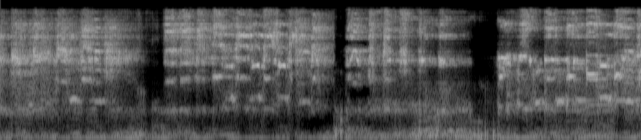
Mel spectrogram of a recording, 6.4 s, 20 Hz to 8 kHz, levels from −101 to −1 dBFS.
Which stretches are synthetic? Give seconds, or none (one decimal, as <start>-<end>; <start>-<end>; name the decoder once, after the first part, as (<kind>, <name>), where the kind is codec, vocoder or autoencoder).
0.0-3.0 (codec, SNAC); 3.7-6.4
